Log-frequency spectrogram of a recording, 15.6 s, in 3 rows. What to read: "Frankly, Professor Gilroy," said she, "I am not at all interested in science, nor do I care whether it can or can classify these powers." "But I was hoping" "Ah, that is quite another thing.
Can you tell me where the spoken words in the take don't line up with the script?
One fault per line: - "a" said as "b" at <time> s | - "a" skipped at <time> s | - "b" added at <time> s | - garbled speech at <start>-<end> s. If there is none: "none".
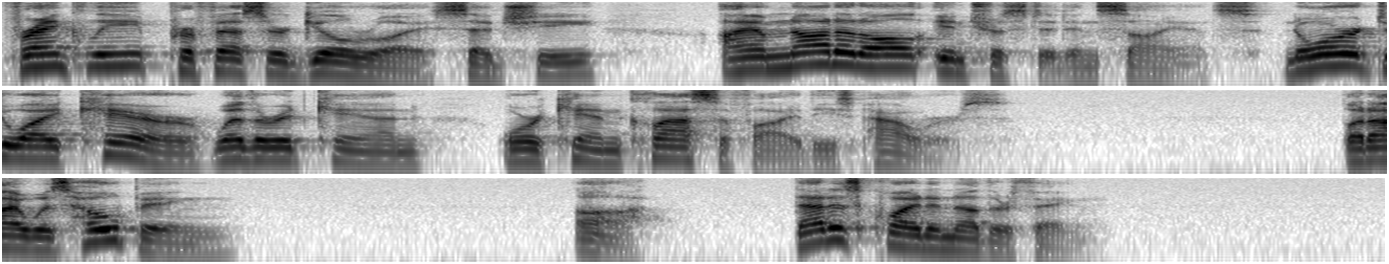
none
